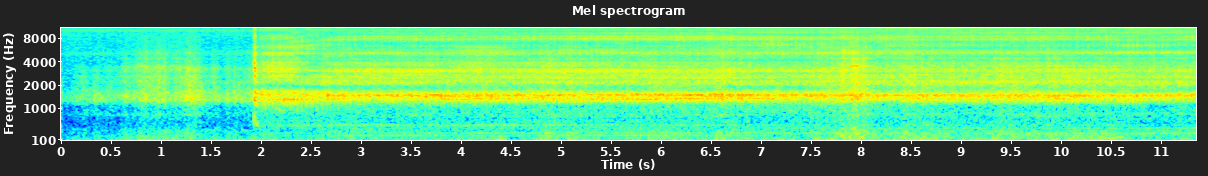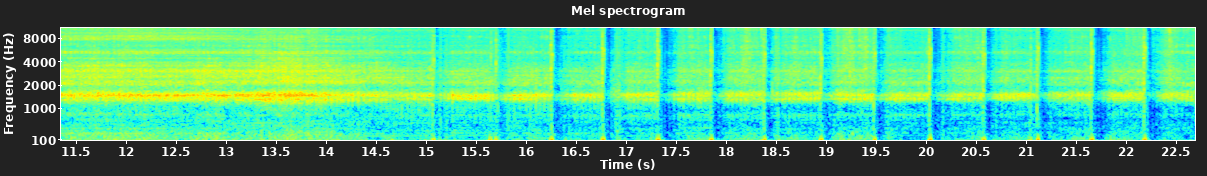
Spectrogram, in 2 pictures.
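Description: Strong wind buffeting the microphone, with a steady high whine that switches on suddenly about two seconds in. In the last third, regular knocks about one and a half a second from the camera being carried at a walk.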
